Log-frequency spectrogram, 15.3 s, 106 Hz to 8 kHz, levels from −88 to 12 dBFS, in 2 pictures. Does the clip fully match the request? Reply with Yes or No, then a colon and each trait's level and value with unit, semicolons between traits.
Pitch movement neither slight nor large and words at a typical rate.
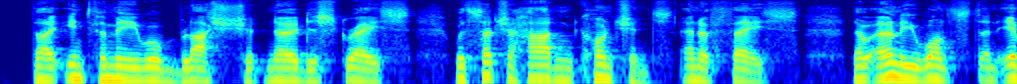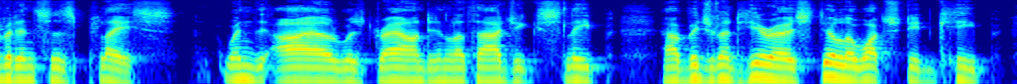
No: narrow, 2.2 semitones; average, 150 wpm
